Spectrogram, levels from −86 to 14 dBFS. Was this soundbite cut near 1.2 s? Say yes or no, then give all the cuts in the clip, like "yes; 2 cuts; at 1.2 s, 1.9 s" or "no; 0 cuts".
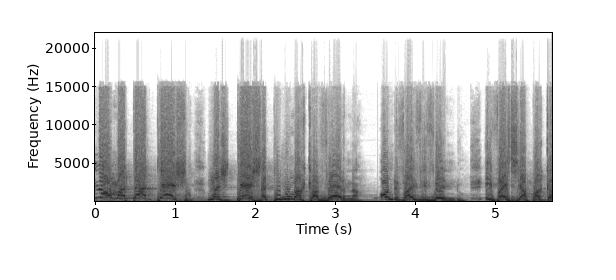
no; 2 cuts; at 3.4 s, 4.7 s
